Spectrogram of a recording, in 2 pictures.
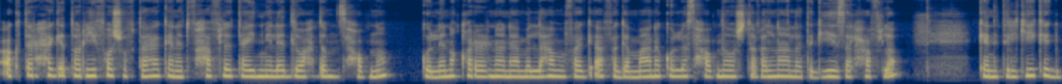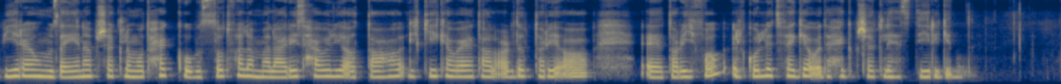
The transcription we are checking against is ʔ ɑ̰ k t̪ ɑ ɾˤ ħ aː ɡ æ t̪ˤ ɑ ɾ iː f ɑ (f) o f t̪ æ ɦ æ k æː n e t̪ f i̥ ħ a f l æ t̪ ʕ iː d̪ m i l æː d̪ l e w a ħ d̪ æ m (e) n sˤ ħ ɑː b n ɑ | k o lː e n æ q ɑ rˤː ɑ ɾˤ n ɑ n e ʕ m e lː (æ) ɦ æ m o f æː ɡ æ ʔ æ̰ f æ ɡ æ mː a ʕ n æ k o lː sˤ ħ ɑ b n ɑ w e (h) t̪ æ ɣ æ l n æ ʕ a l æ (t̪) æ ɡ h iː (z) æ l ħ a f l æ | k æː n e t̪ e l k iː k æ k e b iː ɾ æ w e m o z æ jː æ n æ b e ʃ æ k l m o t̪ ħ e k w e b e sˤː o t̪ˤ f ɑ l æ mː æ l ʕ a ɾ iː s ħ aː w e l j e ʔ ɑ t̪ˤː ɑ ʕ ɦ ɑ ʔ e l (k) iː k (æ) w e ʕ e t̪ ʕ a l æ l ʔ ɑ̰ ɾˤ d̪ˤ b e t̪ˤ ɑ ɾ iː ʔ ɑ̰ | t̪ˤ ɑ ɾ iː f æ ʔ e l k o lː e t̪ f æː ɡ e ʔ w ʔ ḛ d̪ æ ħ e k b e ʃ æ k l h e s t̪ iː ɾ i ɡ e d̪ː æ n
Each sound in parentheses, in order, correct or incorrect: incorrect, correct, correct, incorrect, correct, correct, correct, correct

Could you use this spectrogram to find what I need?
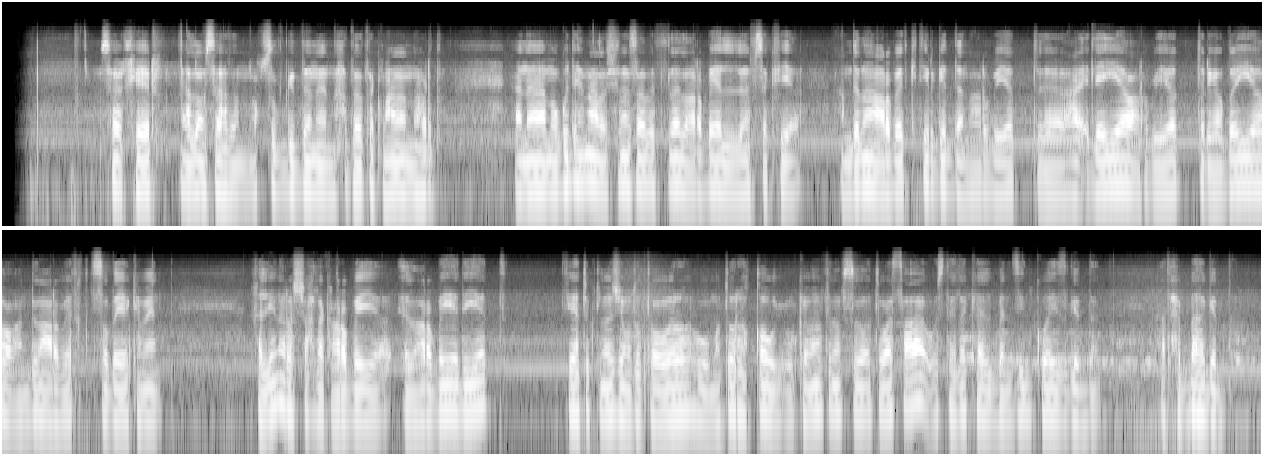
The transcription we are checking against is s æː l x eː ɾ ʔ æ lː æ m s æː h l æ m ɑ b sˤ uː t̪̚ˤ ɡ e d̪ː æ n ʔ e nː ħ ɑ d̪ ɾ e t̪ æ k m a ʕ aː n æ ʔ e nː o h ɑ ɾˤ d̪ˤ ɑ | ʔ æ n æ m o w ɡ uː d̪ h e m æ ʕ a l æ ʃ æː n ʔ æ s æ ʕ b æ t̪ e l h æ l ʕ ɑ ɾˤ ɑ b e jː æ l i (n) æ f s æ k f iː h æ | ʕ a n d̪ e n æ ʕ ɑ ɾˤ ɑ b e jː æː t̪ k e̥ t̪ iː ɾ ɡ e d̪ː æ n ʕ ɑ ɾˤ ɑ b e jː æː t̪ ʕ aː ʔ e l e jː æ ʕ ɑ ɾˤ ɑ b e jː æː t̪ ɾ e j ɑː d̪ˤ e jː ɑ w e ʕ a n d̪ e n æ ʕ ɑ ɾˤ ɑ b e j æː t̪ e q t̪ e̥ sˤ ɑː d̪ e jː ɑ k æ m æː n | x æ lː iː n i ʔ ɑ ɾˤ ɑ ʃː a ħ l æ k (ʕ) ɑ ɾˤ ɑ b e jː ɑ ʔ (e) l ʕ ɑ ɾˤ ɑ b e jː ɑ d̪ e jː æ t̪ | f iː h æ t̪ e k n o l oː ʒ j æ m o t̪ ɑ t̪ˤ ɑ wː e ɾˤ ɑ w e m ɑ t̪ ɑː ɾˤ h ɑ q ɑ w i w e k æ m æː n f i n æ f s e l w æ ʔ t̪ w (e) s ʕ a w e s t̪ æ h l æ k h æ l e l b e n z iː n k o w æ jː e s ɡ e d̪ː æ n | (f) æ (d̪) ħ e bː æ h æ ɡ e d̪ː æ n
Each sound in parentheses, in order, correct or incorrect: correct, correct, correct, incorrect, incorrect, incorrect

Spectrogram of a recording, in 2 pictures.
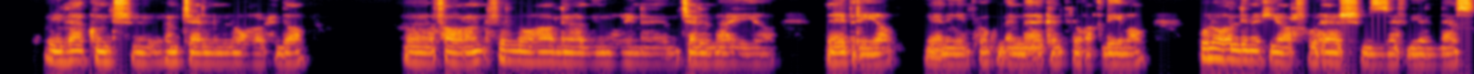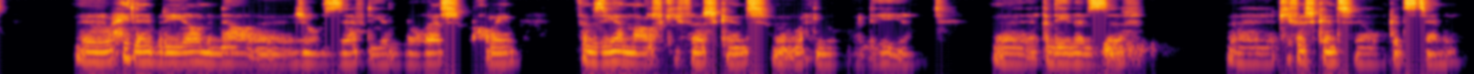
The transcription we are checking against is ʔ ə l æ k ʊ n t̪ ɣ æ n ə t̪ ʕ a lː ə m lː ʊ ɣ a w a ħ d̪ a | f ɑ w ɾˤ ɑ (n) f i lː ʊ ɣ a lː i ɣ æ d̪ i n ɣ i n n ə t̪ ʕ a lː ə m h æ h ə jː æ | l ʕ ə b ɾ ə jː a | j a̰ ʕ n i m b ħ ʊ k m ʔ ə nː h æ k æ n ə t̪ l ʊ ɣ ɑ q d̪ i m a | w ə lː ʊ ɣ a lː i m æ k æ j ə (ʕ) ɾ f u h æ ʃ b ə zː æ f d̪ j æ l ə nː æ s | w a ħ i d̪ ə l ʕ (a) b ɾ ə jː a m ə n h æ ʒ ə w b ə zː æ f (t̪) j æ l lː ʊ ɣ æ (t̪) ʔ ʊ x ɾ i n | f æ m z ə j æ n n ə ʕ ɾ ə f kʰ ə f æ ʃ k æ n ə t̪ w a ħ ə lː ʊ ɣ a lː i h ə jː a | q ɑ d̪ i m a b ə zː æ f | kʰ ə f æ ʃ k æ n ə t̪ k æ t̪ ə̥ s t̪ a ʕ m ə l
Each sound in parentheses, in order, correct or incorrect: correct, correct, incorrect, incorrect, correct

